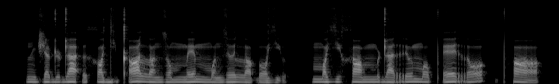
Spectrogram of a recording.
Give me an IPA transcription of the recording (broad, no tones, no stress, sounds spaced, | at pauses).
n d͡ʒ a ɖ ɵ ɖ a ʔ ə x ɒ dʲ ɵ kʼ ɑ lː ɒ n z ɔ mː ɛ mː ɔ n z ə lː ɒ ɠ ɔ zʲ ʊ | m ɒ zʲ ɒ x ɑ mː ʊ ɖ a r ɵ m ɔ pʼ ɛ r ɔ | pʰ ɑ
